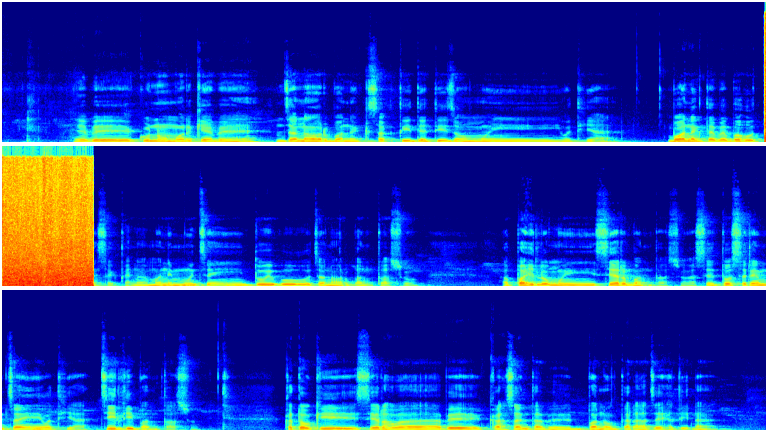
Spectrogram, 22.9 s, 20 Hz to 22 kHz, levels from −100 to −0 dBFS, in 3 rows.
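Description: Samples built from the wrong bytes, 7.62 to 8.55 s in this speech recording: misassembled bytes turn low bits into loud, harsh broadband noise, ending just before "सक्तही ना मने".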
